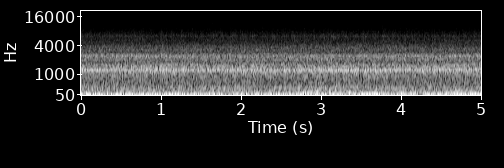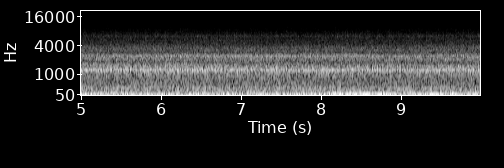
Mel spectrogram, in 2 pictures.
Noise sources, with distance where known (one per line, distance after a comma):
engine of unclear size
